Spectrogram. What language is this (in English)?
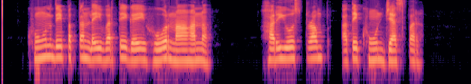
Punjabi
